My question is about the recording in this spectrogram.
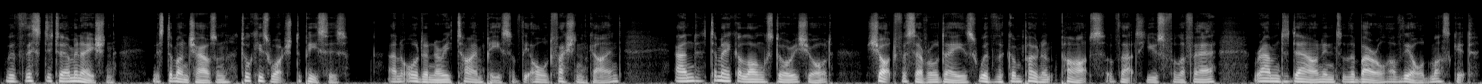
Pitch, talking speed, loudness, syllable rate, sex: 115 Hz, 185 wpm, -18 LUFS, 5.7 syllables/s, male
